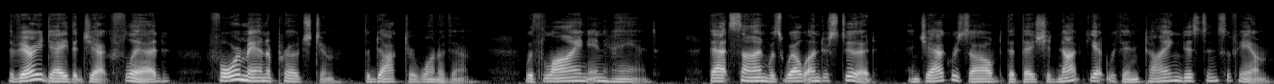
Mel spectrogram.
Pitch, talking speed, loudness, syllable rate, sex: 140 Hz, 175 wpm, -20 LUFS, 4.2 syllables/s, female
